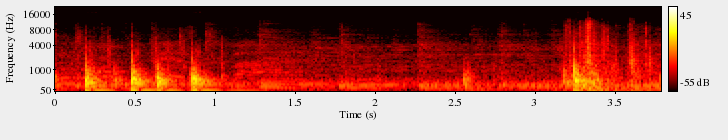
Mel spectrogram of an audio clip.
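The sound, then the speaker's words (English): Knocking on a bedroom door: four firm, quick raps in the first second, evenly spaced and fairly loud, followed by quieter shuffling. “Paul knocks on the bedroom door.”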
